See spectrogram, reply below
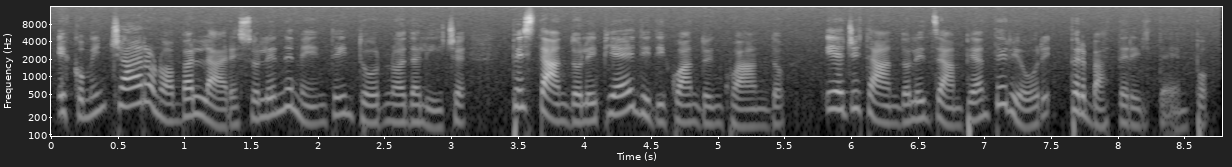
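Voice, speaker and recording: A woman narrating a storybook audiobook in a measured, expressive way. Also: on the low side, a little hiss or hum.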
